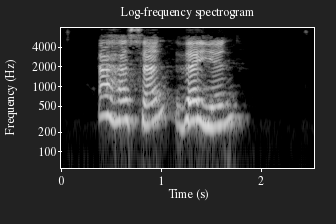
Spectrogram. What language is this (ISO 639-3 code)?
kab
